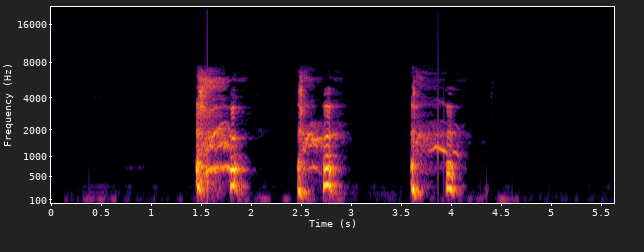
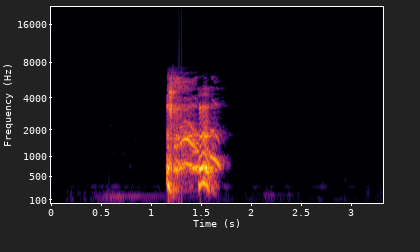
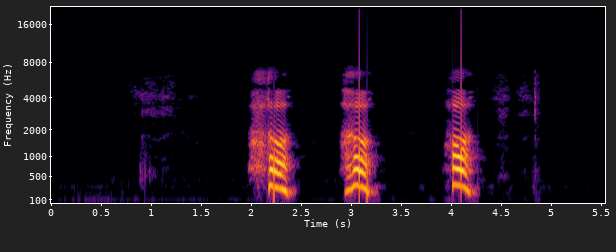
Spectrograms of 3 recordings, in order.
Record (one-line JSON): {"three_cough_length": "5.6 s", "three_cough_amplitude": 30055, "three_cough_signal_mean_std_ratio": 0.35, "cough_length": "3.3 s", "cough_amplitude": 29097, "cough_signal_mean_std_ratio": 0.33, "exhalation_length": "5.5 s", "exhalation_amplitude": 28665, "exhalation_signal_mean_std_ratio": 0.28, "survey_phase": "beta (2021-08-13 to 2022-03-07)", "age": "45-64", "gender": "Female", "wearing_mask": "No", "symptom_cough_any": true, "smoker_status": "Never smoked", "respiratory_condition_asthma": false, "respiratory_condition_other": false, "recruitment_source": "REACT", "submission_delay": "1 day", "covid_test_result": "Negative", "covid_test_method": "RT-qPCR"}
